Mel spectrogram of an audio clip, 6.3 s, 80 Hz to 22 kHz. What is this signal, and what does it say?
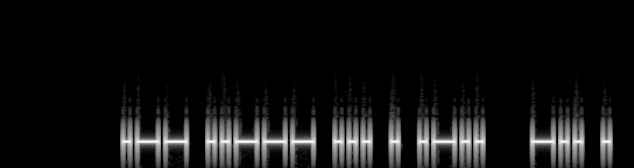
Morse code, heard as a keyed tone, about 17 wpm, 700 Hz. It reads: W2SEL DE
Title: USA Callsign DE Callsign - 5 Characters - 17wpm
